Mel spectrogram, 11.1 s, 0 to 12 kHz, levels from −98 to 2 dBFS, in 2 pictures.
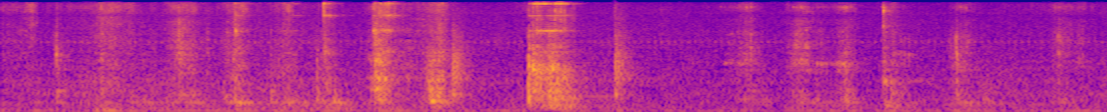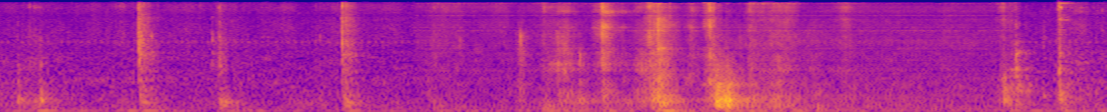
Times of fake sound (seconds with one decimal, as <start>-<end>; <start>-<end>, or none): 7.6-10.6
